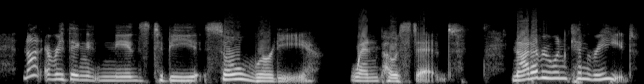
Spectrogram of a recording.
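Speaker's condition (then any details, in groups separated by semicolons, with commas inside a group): No condition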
